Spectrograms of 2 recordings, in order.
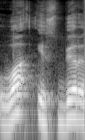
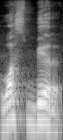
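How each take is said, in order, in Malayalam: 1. 'wa'യ്ക്ക് ശേഷം പ്രത്യേകമായ 'i' സ്വരാക്ഷരം നിലനിർത്തുന്നു. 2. 'wa' നേരിട്ട് 'i' ഇല്ലാതെ 'sbir'-ലേക്ക് ചേരുന്നു. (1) "എന്ന് പറയില്ല" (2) "എന്നേ പറയുള്ളൂ"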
